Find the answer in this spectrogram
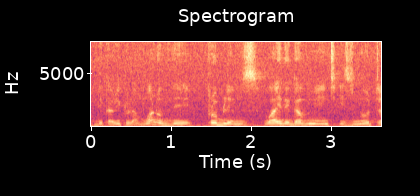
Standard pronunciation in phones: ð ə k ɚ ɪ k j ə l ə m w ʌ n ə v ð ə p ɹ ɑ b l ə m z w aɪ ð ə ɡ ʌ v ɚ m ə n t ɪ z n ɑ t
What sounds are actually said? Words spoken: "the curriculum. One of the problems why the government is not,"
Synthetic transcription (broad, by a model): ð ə k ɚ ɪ k j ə l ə m w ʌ n ə v ð ə p ɹ ɑ b l ə m z w aɪ ð ə ɡ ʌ v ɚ m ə n t ɪ z n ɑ t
